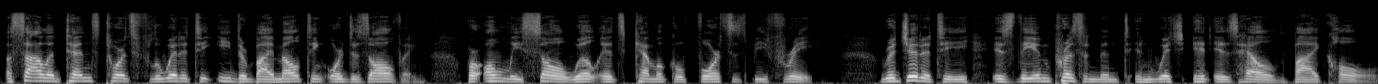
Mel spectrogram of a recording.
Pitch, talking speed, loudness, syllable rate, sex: 125 Hz, 130 wpm, -20 LUFS, 4.0 syllables/s, male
